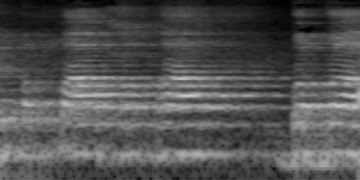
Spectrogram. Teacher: ਫੱਫਾ ਜਿਹੜਾ ਅੱਖਰ ਆ ਇਹ ਦੋ ਹੋਂਠੀ ਵਿਅੰਜਨ ਆ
